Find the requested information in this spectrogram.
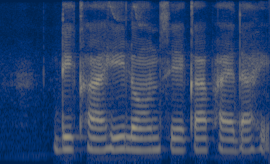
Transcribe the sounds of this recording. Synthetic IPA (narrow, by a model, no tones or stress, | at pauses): d̪ɪkʰaɦiloːnsekapʰaːjd̪aɦɛ̰ː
